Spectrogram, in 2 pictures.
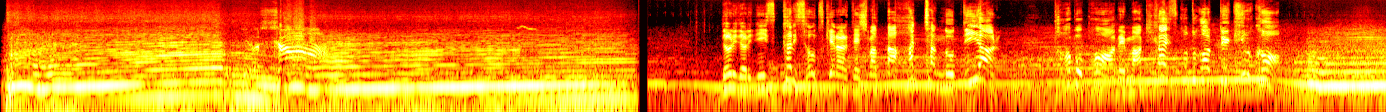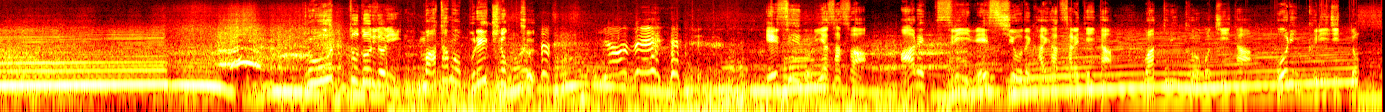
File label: bridgeport, Rotary Sounds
